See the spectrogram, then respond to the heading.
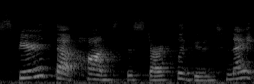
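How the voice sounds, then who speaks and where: A put-on character voice moves along at a moderate pace. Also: woman, fairly high pitch for a woman. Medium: read story. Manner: grandiloquent, old-fashioned oaths.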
